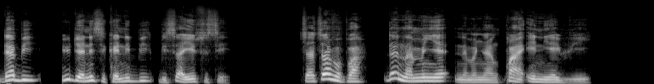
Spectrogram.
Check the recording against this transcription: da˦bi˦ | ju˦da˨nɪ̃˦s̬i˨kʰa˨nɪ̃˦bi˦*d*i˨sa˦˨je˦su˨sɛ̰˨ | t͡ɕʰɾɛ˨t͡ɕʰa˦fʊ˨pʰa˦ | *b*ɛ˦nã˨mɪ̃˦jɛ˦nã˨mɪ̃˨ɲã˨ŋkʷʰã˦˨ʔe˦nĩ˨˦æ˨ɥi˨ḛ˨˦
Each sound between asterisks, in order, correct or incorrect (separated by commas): incorrect, incorrect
